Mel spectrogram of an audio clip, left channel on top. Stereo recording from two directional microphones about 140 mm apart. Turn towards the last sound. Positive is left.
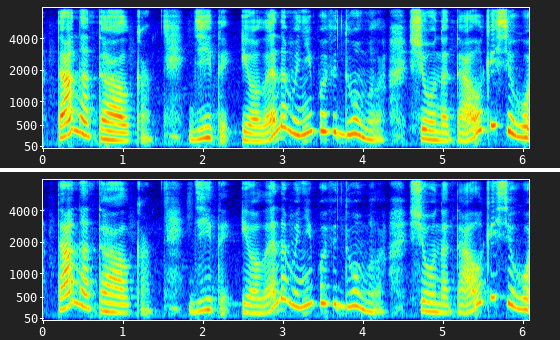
turn(degrees=15)  # may be behind; listen again after turning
